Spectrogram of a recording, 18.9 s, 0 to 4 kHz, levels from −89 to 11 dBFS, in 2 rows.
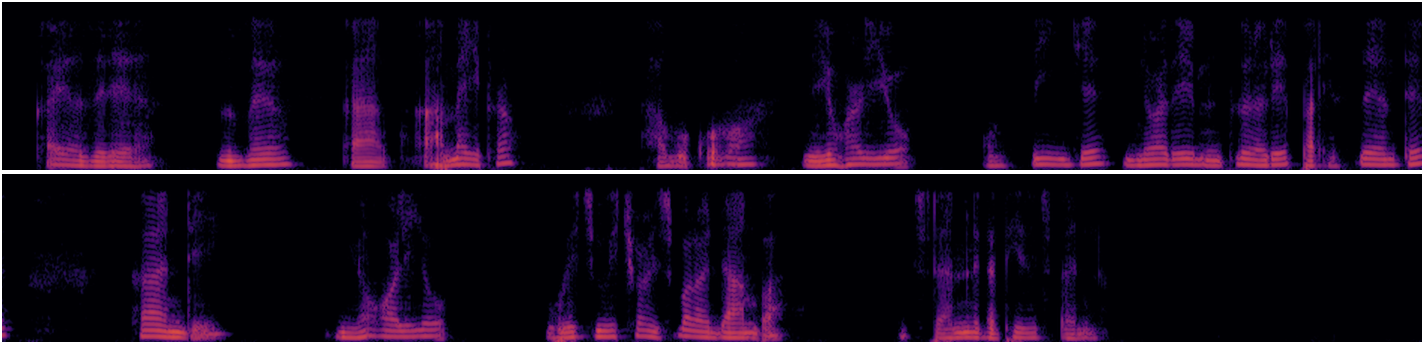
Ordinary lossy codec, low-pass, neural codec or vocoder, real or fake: none; 3.6 kHz; codec, 24 kHz, 0.9 kbps, WavTokenizer, medium speech release version 1; fake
